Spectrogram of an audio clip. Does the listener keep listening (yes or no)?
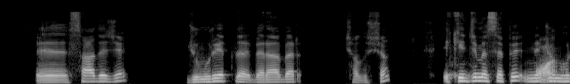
yes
